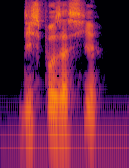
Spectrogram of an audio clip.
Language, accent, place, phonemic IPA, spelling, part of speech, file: French, France, Lyon, /dis.po.za.sje/, disposassiez, verb, LL-Q150 (fra)-disposassiez.wav
- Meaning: second-person plural imperfect subjunctive of disposer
